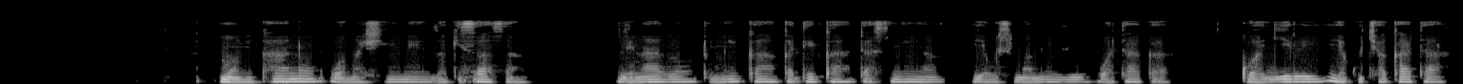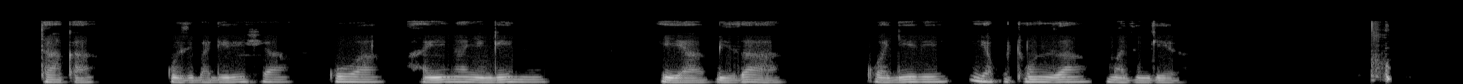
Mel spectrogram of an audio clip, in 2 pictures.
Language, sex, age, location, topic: Swahili, male, 25-35, Dar es Salaam, government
